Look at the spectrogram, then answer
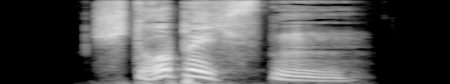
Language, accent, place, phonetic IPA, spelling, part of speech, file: German, Germany, Berlin, [ˈʃtʁʊpɪçstən], struppigsten, adjective, De-struppigsten.ogg
- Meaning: 1. superlative degree of struppig 2. inflection of struppig: strong genitive masculine/neuter singular superlative degree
